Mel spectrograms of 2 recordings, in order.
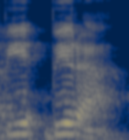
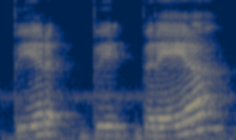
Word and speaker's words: birria: Oh yeah, bira. How do you pronounce it? Birria? Because I know the I is E.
